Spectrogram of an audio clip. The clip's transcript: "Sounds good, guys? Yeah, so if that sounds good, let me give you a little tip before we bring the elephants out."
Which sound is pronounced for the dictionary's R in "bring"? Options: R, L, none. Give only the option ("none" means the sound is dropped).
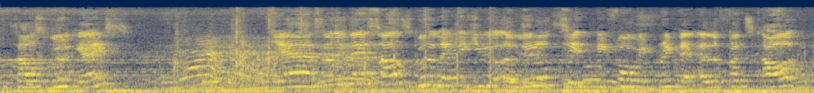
R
